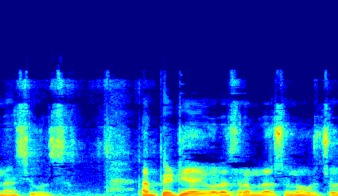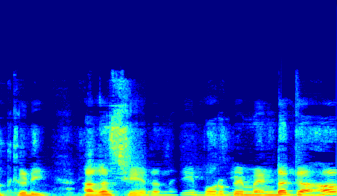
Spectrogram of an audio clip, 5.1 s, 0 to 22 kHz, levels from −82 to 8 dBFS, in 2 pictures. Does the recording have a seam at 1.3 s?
no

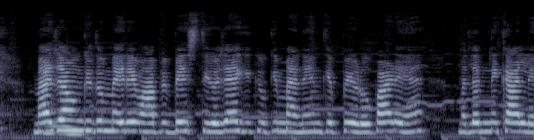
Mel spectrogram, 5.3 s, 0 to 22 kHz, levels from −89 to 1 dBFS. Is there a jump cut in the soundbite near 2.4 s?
no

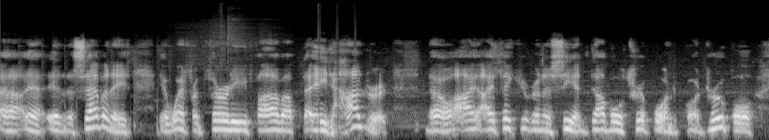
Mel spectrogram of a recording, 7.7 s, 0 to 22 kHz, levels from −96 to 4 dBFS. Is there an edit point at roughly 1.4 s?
no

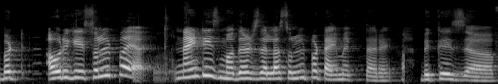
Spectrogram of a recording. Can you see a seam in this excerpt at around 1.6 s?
no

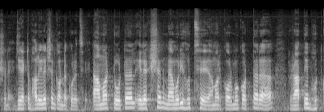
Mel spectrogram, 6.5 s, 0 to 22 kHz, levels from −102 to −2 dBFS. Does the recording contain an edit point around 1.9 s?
yes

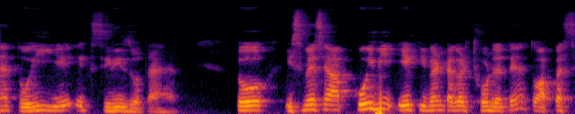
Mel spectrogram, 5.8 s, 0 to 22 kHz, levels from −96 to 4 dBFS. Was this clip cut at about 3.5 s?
no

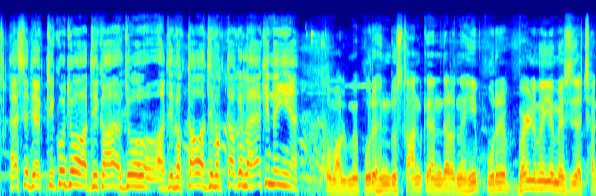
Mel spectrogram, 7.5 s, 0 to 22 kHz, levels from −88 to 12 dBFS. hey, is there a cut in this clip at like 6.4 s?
no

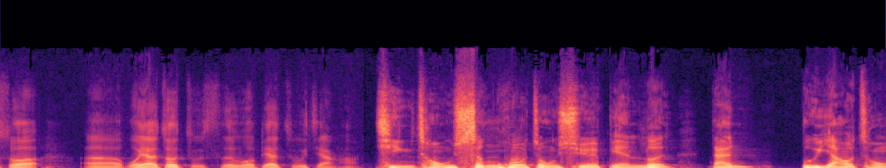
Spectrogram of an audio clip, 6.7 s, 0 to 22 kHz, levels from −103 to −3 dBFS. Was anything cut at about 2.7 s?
yes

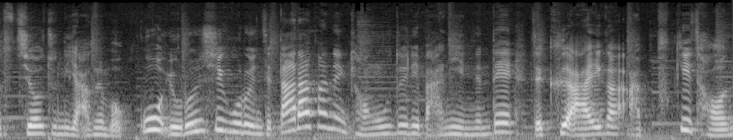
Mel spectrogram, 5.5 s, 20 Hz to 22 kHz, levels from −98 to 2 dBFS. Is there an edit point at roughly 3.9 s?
yes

